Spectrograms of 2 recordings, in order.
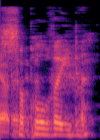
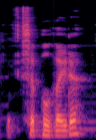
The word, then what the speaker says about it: Sepulveda: So, a Texaco garage in Sepulveda, California. Mm-hmm. I don't know if I'm saying that right. – Yeah, Sepulveda. – Sepulveda.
